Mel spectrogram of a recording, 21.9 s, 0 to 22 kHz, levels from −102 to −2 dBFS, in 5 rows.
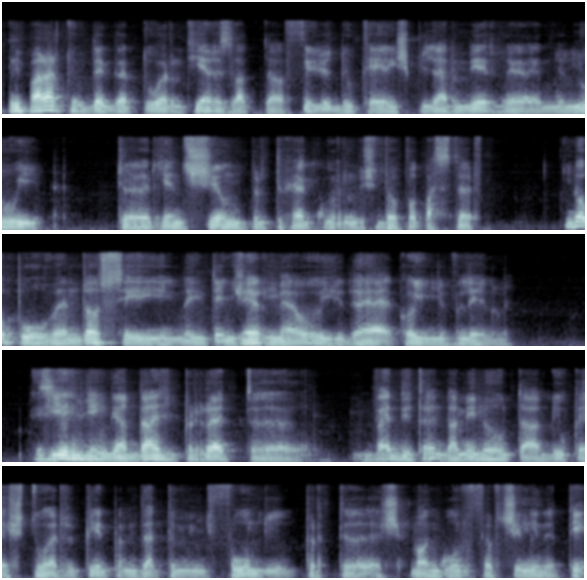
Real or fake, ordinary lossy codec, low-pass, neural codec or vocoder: fake; none; 10.8 kHz; codec, 24 kHz, 1.5 kbps, HILCodec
